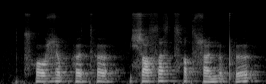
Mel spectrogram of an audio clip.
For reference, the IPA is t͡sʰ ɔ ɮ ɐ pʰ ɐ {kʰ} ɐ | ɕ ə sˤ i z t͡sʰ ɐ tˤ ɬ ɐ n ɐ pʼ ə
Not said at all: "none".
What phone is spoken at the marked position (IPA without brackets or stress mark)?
tʰ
